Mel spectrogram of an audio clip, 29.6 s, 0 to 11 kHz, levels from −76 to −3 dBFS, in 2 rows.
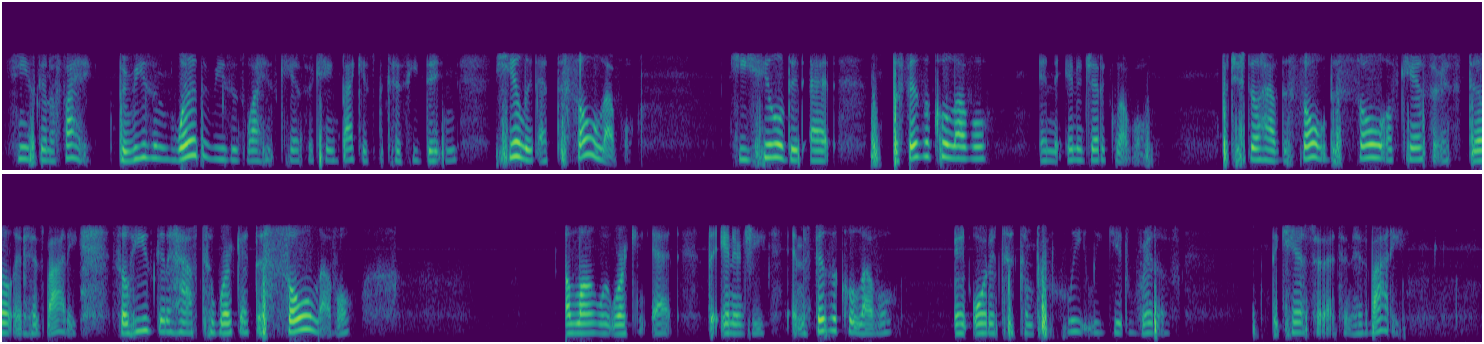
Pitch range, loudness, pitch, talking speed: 190-240 Hz, -27 LUFS, 210 Hz, 170 wpm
